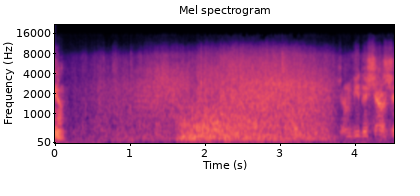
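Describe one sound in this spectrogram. A building collapses with a long roaring rumble.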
